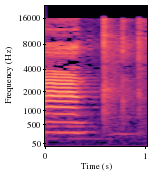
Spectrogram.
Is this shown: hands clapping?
yes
